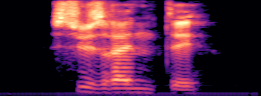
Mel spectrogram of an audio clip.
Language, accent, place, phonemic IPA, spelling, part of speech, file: French, France, Lyon, /syz.ʁɛn.te/, suzeraineté, noun, LL-Q150 (fra)-suzeraineté.wav
- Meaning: suzerainty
